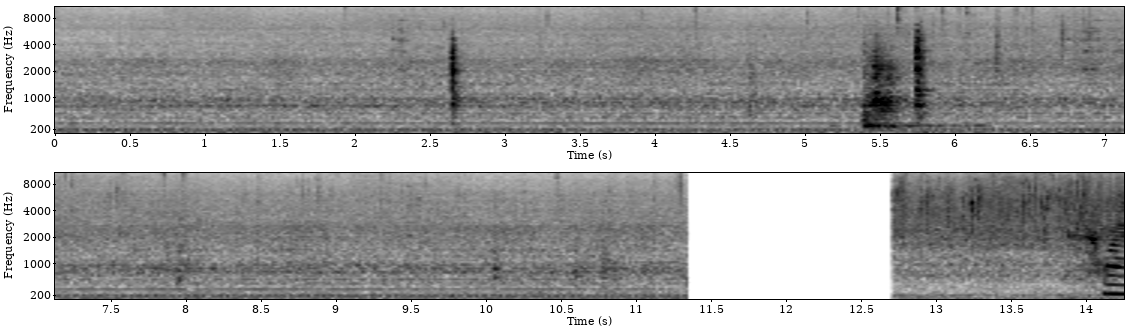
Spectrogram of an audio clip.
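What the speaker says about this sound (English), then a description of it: "the oil is hot and I'm going to add a batch into the oil" Crumbed chicken goujons frying in hot oil, a steady sizzle with a few brief clinks and stirring sounds, near and continuous, with a short dropout near the end.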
